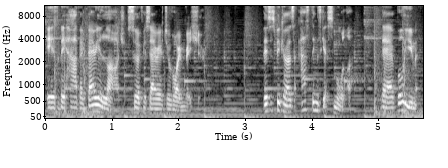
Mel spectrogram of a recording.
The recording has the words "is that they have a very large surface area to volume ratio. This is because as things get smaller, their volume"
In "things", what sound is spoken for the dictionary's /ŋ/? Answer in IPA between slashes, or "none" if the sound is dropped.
/ŋ/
